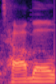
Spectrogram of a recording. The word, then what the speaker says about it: Thabo: It is under the name Tabo, which is spelled T-H-A-B-O.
